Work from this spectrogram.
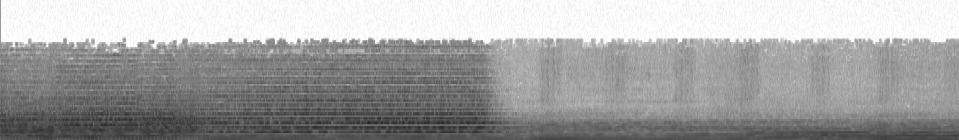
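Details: Slow, sad organ-like background music with sustained chords and a soft pulsing beat, with no animal sounds.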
